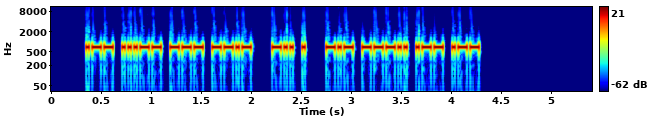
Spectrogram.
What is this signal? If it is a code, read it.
Morse code, heard as a keyed tone, about 40 wpm, 700 Hz. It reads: W3OQ DE K8WW
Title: USA Callsign DE Callsign - 4 Characters - 40wpm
